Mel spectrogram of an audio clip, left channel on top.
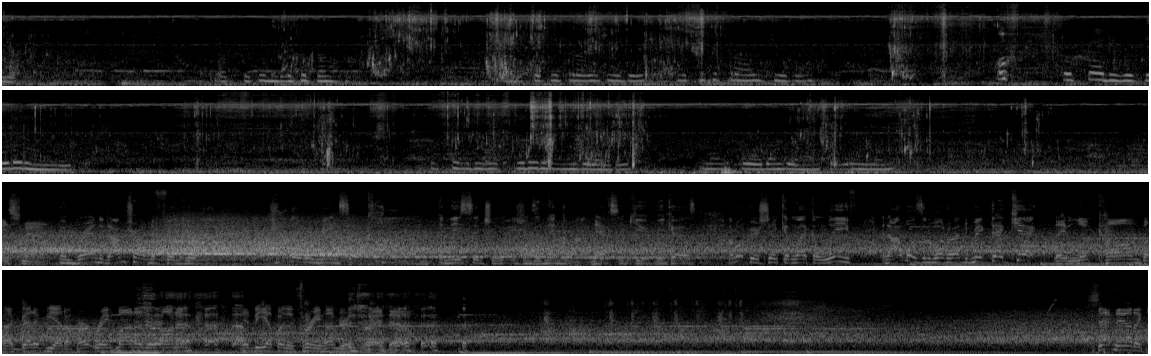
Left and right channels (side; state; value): both; different; correlation 0.00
